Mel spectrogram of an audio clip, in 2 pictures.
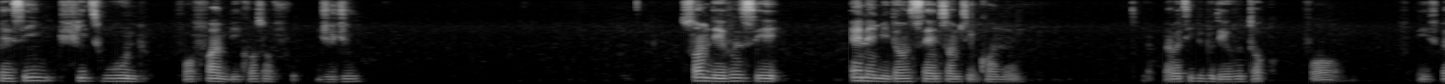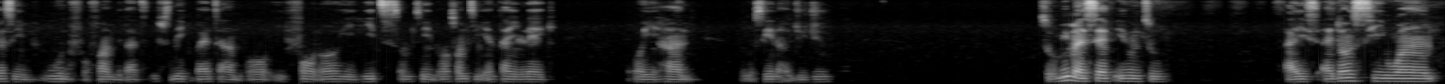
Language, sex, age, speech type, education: Nigerian Pidgin, male, 30-45, spontaneous, tertiary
